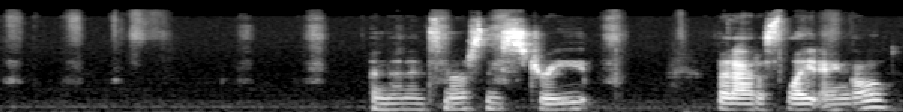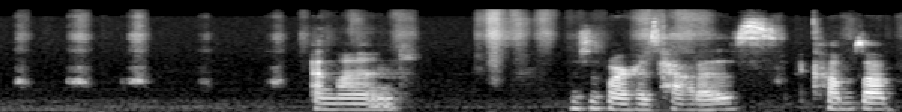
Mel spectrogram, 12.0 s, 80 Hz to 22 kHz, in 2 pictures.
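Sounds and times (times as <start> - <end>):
pencil scratching on paper: 0.0 - 4.2, 6.1 - 8.1, 10.3 - 11.3.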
